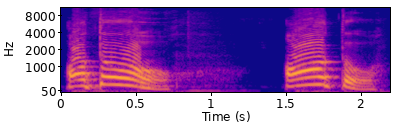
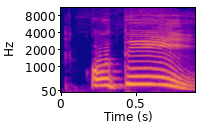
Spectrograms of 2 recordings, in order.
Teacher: একটি হচ্ছে এর স্বাভাবিক উচ্চারণ অর্থাৎ যেটি বিবৃত উচ্চারণ, আর একটি হচ্ছে বিকৃত উচ্চারণ যেটি সংবৃত উচ্চারণ অর্থাৎ এটি হচ্ছে ও এর মতো উচ্চারণ। · অ যখন অ এর মতো উচ্চারিত হয়েছে এটি হয়েছে বিবৃত উচ্চারণ অর্থাৎ এটি স্বাভাবিক উচ্চারণ।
